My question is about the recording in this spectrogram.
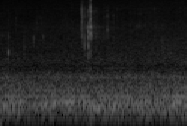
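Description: A pause in the talk: quiet room tone through the microphone, with a faint steady low hum and one brief click about a second in.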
